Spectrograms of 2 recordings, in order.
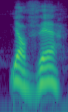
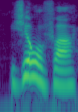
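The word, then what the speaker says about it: Javé: Então, um nome conhecido como Yav ou Yavé, popularmente Jeová, mas não é uma boa pronúncia.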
